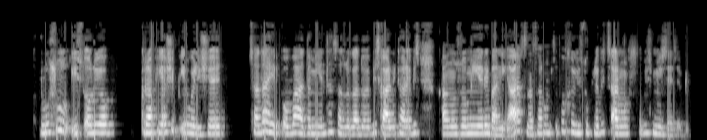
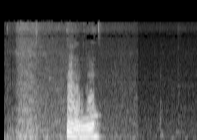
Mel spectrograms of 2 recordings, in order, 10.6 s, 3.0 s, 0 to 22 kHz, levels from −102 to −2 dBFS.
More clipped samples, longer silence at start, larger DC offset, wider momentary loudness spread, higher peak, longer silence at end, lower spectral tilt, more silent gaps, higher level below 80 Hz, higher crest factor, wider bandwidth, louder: neither; first, 0.6 s vs 0.25 s; neither; second, 9 LU vs 24 LU; about the same, 0 dBFS vs 0 dBFS; second, 0.4 s vs 1.45 s; second, -5 dB/octave vs -8.5 dB/octave; first, 1.86-1.95 s, 2.05-2.09 s, 3.52-3.73 s vs none; second, -54 dBFS vs -46 dBFS; about the same, 20 dB vs 16 dB; about the same, 11.5 kHz vs 11.5 kHz; second, -20 LUFS vs -12 LUFS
